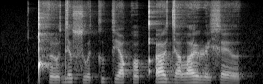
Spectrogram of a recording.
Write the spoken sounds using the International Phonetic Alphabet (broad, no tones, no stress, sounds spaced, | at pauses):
ǃʰ ə̃ ʊ̯ d ɛ sʷ ɛ k ɯ k e ə̯ qʷ ɛ̃ qʼ ɯ d ɛ lˠ ɛ ɭ e x ɛ ə̯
